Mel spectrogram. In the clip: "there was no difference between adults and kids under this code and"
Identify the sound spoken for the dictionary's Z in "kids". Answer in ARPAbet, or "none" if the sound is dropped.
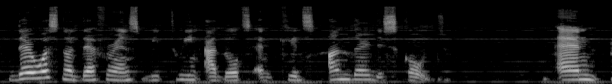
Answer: S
